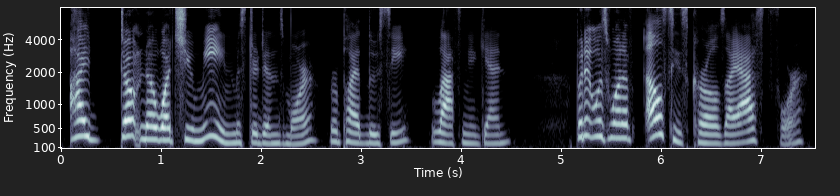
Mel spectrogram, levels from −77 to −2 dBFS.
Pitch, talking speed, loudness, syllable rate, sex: 225 Hz, 175 wpm, -19 LUFS, 5.1 syllables/s, female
